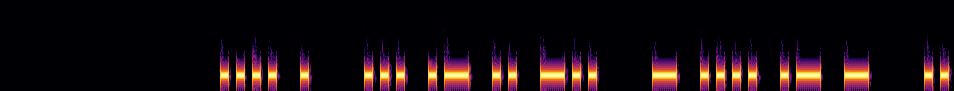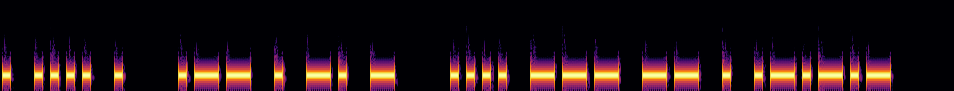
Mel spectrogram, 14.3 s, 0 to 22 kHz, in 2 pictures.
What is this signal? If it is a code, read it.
Morse code, heard as a keyed tone, about 21 wpm, 700 Hz. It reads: HE SAID THAT SHE WENT HOME.
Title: Sentences with 2-Word Phrases - Spoken Beginning - 20wpm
